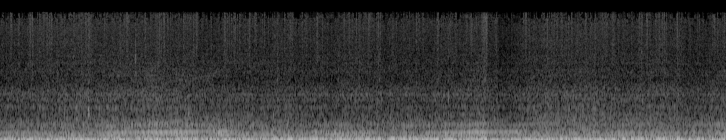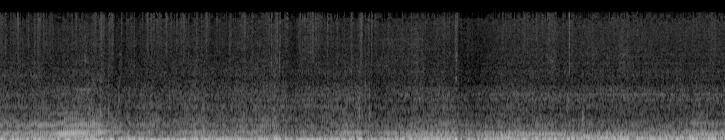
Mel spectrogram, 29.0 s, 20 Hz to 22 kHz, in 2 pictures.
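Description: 2018 Ford Mustang GT's 5.0-litre V8 heard from inside the cabin while driving, a steady low rumble mixed with road noise. The engine pitch rises and falls several times, climbing highest about halfway through before dropping away.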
